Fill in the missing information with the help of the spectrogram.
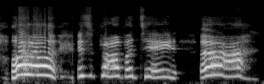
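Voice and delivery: high, slow mock scream; Luke panicking. Luke spots Palpatine, high hammed-up alarm. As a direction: shriek at the sight of the Emperor. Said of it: "Luke's like".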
